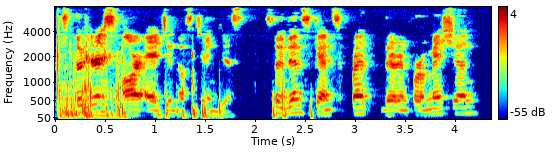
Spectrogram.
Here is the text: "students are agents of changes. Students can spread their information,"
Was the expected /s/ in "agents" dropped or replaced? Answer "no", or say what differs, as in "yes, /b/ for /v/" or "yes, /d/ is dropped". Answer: yes, /s/ is dropped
